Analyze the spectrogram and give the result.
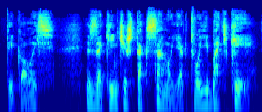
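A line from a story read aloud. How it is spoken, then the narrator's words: Quiet hiss. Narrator (Ukrainian): прошипів неголосно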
